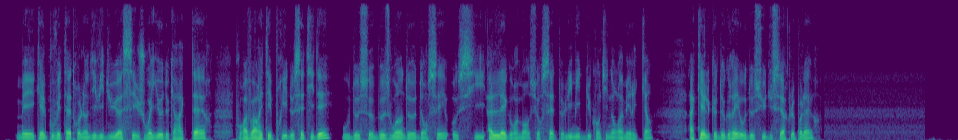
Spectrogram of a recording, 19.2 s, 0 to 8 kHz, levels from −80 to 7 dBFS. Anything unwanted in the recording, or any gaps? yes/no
no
